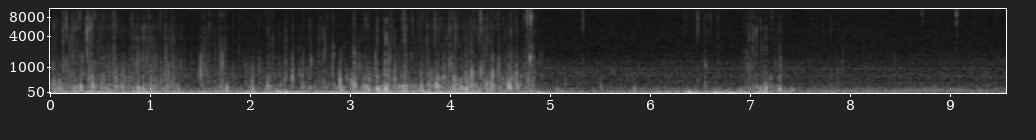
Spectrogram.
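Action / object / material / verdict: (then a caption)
scrape / plastic cling film stretched over a microphone head / plastic film / none. Clear plastic cling film wrapped tightly over a microphone head is scratched and tapped with long nails, making dense, close crinkling and crackling with a heavy low-end thump. The busy scratching runs for about five seconds, then thins to softer rustles with a brief louder flurry near the seventh second before fading.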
